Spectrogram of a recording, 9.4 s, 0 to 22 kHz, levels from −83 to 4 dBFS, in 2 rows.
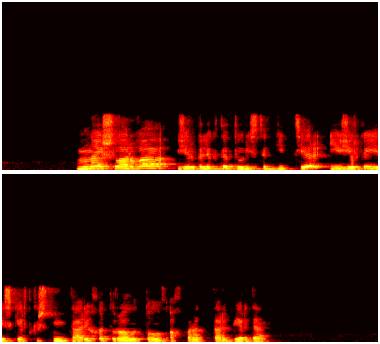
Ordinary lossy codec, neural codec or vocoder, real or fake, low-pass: none; none; real; 7.2 kHz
